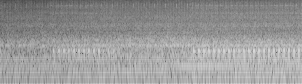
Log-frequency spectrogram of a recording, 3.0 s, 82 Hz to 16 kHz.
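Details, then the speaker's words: Ford Escape (P144A EVAP code), new purge valve installed, engine idling: quick even ticking about four times a second as PCM commands purge, valve drawing vacuum; normal operation. "I don't know if you guys can hear the clicking sound, but immediately upon plugging it in, the PCM is asking for it to be purging. So immediately we are in purge mode."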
